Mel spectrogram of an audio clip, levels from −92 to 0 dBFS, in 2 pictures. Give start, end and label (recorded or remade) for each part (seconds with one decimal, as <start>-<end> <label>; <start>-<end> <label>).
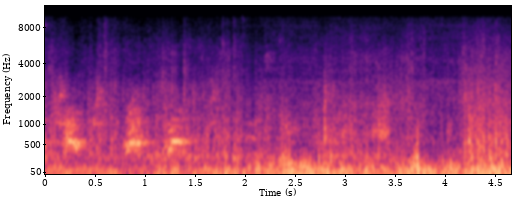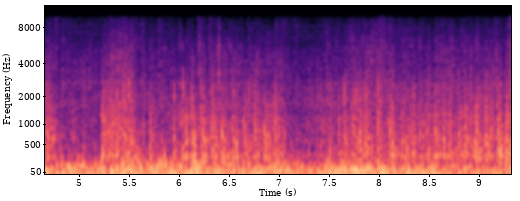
0.0-1.3 recorded; 1.3-2.1 remade; 2.1-9.3 recorded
